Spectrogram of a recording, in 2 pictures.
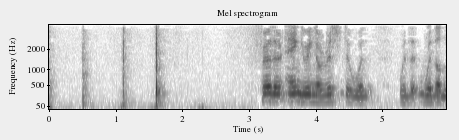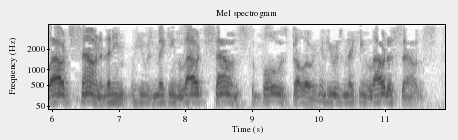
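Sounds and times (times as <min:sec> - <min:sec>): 
palms slapping arms: 0:00.0 - 0:01.9
faint hiss: 0:00.0 - 0:11.8
speech: 0:03.2 - 0:11.8.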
